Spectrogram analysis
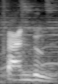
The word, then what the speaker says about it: pandal: for pandal hopping yeah that's how it is pronounced by the way pandal today we are at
